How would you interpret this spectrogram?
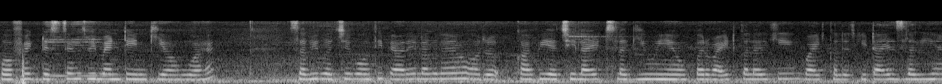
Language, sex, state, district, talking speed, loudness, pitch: Hindi, female, Maharashtra, Aurangabad, 205 wpm, -19 LUFS, 230 Hz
